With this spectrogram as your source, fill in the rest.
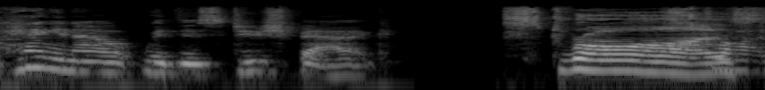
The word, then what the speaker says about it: Strauss: out with this douchebag, Straws. The Southern pronunciation to make him sound a little less Jewish.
